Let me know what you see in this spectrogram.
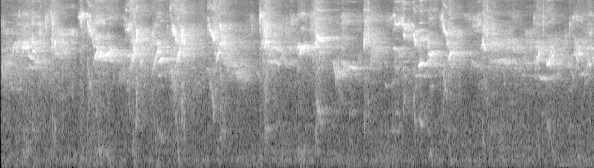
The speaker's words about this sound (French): Alors effectivement, des oiseaux, alors j'ai mis des oiseaux en cage, bon, bon, c'est des oiseaux.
